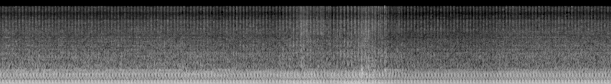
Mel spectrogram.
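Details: Honda GX160 single-cylinder log splitter engine, after spark plug replacement, holding a steady, even thump at constant speed with no popping or coughing; earlier it popped and coughed once warm and died, traced to a failing spark plug. Normal running.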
